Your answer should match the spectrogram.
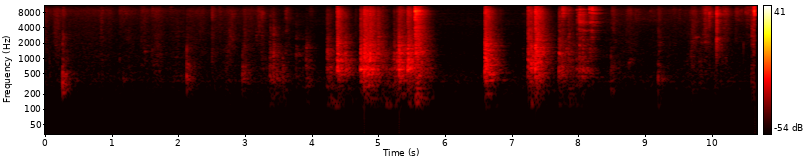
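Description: Hand-handling noise in a small workshop: quiet for the first few seconds, then a cluster of short rustling, rubbing bursts about halfway through and a few more brief ones shortly after.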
